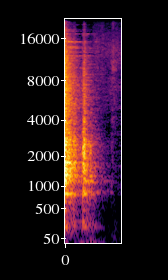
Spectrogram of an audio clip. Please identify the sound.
Sound effects > Other mechanisms, engines, machines
metal shop foley -219
bam, bang, boom, bop, crackle, foley, fx, knock, little, metal, oneshot, perc, percussion, pop, rustle, sfx, shop, sound, strike, thud, tink, tools, wood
